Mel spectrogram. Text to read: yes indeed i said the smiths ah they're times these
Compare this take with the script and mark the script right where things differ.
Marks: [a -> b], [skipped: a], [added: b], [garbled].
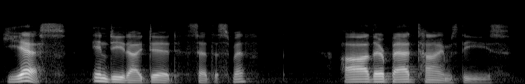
yes indeed i [added: did] said the [smiths -> smith] ah they're [added: bad] times these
